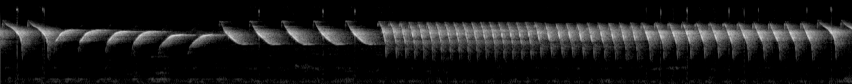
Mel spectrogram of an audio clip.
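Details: Canary singing energetically. A series of slurred, descending whistled notes repeats about four times a second, then breaks into a long, rapid, buzzy trill that runs to the end.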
